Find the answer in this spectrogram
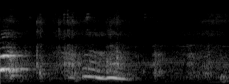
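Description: Doberman whining for a teased treat: a steady high whine that breaks off just after the start, then a shorter, lower whine falling in pitch about a second in.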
